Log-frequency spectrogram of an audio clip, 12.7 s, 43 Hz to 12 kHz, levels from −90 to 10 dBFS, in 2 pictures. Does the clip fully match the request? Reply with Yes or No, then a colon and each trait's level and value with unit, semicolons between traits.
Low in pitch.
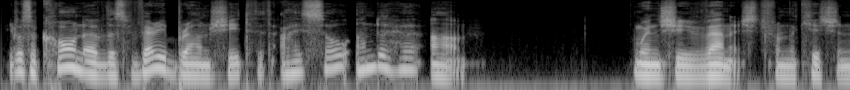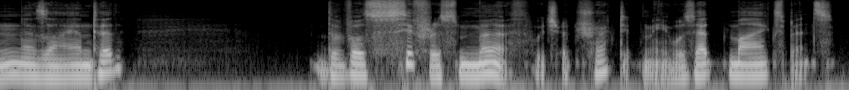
Yes: low, 120 Hz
